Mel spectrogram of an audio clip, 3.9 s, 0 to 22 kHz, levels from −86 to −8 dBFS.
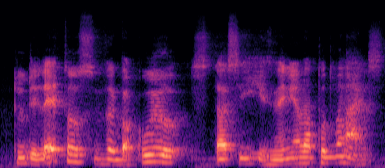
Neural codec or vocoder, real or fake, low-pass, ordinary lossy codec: codec, 44.1 kHz, 2.6 kbps, DAC; fake; 19.8 kHz; none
